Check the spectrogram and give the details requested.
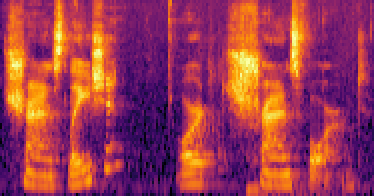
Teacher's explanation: there's the tr sound you have to make sure to make that ch sound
